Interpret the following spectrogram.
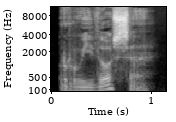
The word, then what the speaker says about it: ruidosa: And the word for noisy in Spanish is ruidosa. Ruidosa. Ruidosa. Ruidosa. Ruidosa. ruidosa. Sí. There are 4 syllables in that word.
